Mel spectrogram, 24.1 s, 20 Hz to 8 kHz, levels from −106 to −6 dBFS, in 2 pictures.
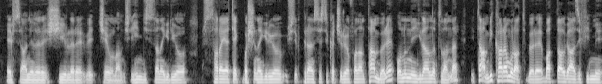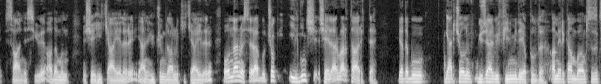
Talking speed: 140 wpm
